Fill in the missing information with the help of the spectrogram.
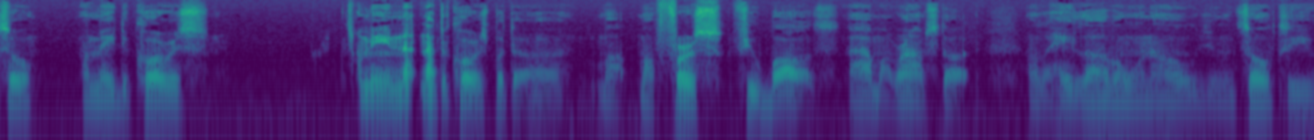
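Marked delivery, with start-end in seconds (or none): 7.9-9.9 put-on almost-whispering delivery, lower and quieter. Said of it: "kinda mimicking even [name]'s, his delivery".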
